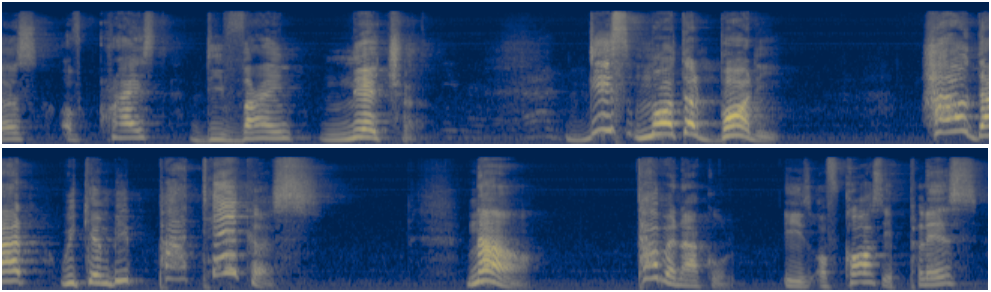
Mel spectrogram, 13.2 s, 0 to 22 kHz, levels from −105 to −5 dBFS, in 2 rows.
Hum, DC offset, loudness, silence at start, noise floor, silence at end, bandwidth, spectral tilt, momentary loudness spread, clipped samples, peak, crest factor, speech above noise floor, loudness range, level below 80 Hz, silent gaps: none; under 0.1%; -40 LUFS; 0 s; -80 dBFS; 0.1 s; 16 kHz; -2.5 dB/octave; 18 LU; under 0.1%; -20 dBFS; 22 dB; 40 dB; 6 LU; -86 dBFS; none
